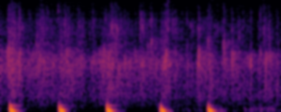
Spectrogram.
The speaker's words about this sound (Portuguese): E toda a igreja diz, toda a igreja diz, aplauda o Senhor que Ele merece, Ele é bom, Ele é fiel.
